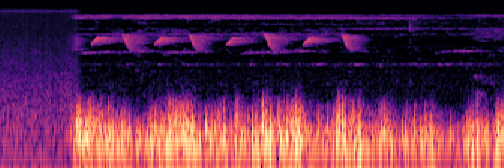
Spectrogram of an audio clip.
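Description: Outdoor forest sound starting suddenly about a second in: a bird calls five times in a quick series of sweeping notes, over loud, uneven low rumbling noise and a steady very high whine.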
